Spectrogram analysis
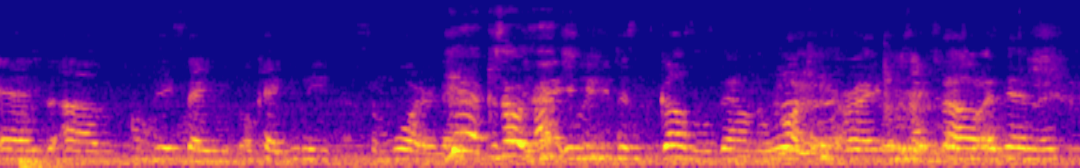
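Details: Adult speaker; ordinary speech.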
